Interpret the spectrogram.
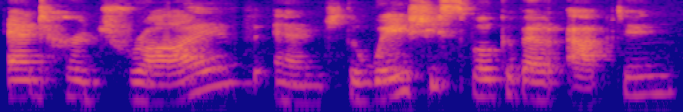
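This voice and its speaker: Her voice is mid-range, animated, a bit bright and a little slow. An actor and playwright born in Lebanon whose native tongue is Armenian, she reflects and searches aloud during a conversational interview, asking herself questions as she goes.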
